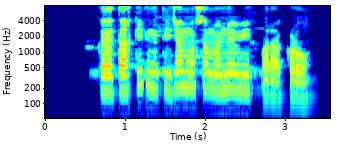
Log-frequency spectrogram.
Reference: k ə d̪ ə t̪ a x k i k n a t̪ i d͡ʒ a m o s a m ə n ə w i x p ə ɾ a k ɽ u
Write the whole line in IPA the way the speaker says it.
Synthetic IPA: k ə d̪ ə t̪ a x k i k n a t̪ i d͡ʒ a m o s a m a n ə w i x p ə ɾ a k ɽ o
